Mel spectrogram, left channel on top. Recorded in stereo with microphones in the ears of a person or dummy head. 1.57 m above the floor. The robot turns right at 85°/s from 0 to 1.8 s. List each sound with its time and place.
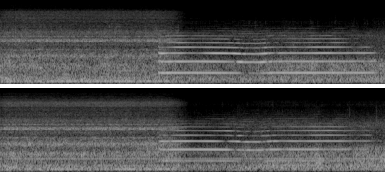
1.6 s a trumpet: 35° left (ahead or behind), 0.9 m; by 3.8 s 55° left (ahead or behind), 0.9 m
